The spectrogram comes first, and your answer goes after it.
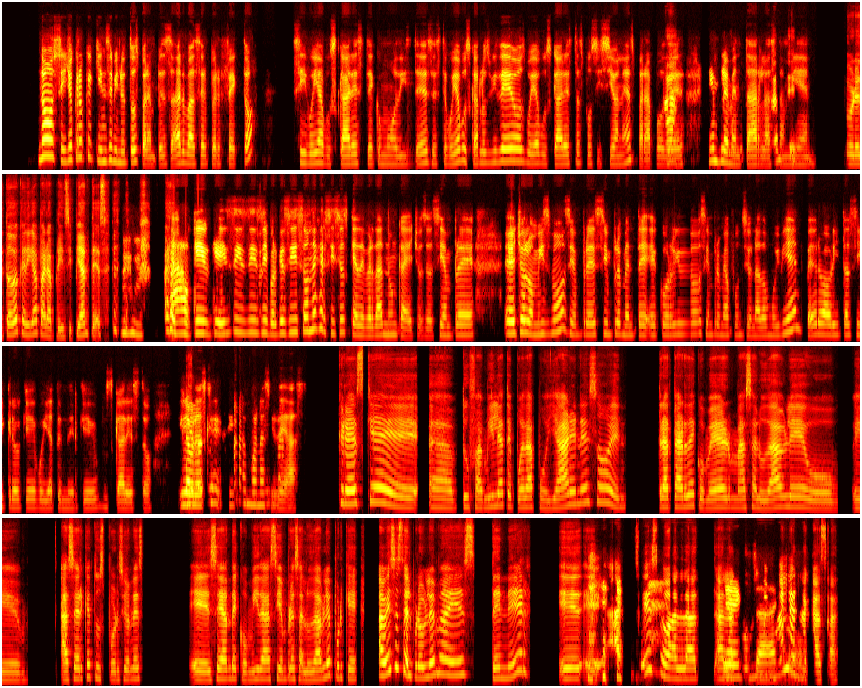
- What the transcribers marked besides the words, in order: chuckle; laughing while speaking: "para que"; unintelligible speech; chuckle
- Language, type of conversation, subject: Spanish, advice, ¿Qué cambio importante en tu salud personal está limitando tus actividades?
